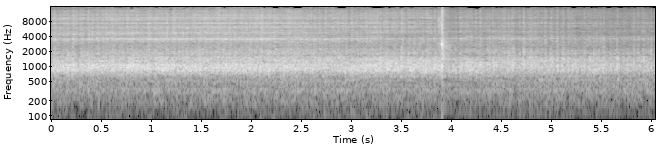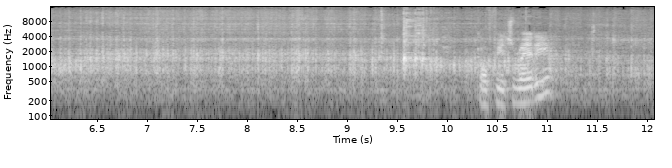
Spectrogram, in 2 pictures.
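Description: A stovetop coffee pot hisses and gurgles as it boils.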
